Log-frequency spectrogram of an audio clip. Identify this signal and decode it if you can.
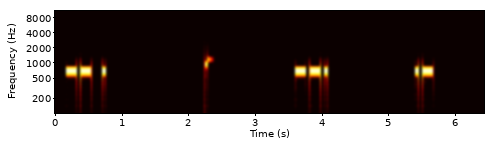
Morse code, heard as a keyed tone, about 21 wpm, spaced as for 9 wpm, 700 Hz. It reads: ME GA
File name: Top 20 QSO Elements - 8x Character Spacing - 22wpm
